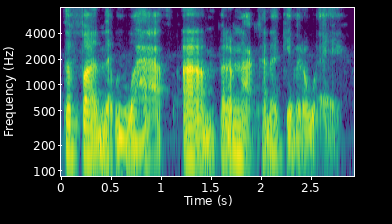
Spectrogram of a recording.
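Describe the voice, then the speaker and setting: A woman speaking informally and directly to a group as a coach hosting an online chat, with a creaky voice. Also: lowish voice, fast, sharp tone. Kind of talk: casual live chat with attendees.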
